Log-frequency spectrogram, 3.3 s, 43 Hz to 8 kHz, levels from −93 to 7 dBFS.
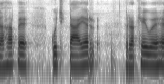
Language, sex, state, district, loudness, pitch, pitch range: Hindi, male, Jharkhand, Garhwa, -16 LUFS, 135 Hz, 130-140 Hz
